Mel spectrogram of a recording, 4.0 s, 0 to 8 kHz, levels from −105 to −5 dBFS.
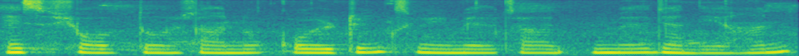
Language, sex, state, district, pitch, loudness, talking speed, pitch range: Punjabi, female, Punjab, Kapurthala, 200 Hz, -17 LUFS, 180 wpm, 195-210 Hz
